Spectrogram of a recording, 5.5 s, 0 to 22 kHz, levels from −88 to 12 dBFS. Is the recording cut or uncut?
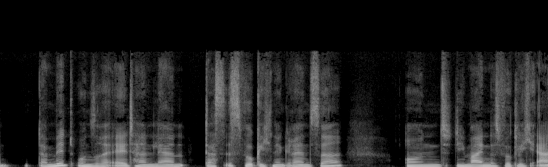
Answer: cut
